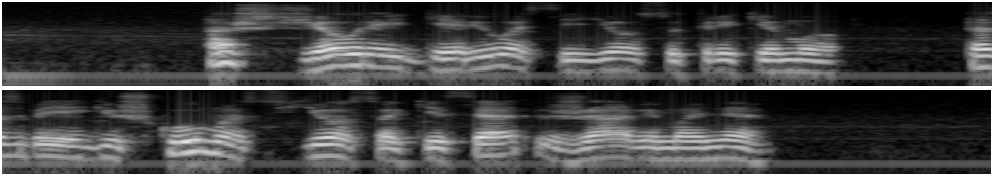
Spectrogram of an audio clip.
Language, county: Lithuanian, Panevėžys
